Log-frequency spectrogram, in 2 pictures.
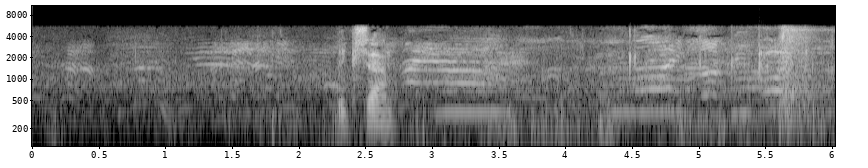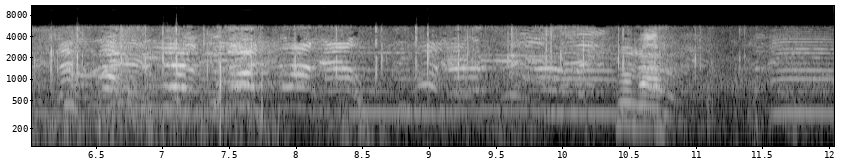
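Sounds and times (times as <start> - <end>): people shouting and calling: 0.1 - 12.0.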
